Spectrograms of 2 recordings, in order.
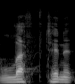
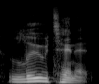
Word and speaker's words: lieutenant: had a discussion about leftenant versus lieutenant and that's exactly what it is British Americans pronounce it left tenant it's that simple I could have swore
